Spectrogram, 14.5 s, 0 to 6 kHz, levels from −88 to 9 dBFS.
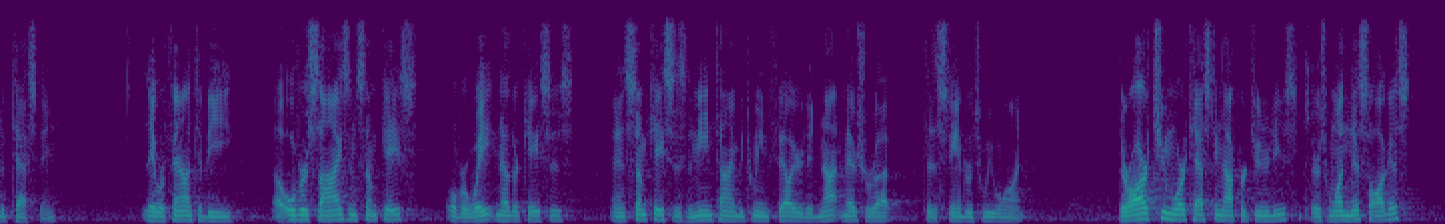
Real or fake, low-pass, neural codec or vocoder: real; 5.4 kHz; none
